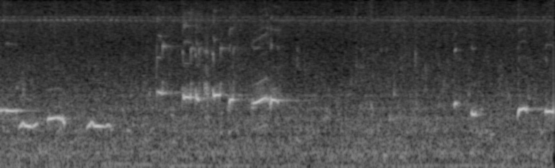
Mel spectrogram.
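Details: Hooded butcherbird from Papua whistling mellow looping notes, then higher sliding phrases, a pause of about two seconds, and a few final soft whistles.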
